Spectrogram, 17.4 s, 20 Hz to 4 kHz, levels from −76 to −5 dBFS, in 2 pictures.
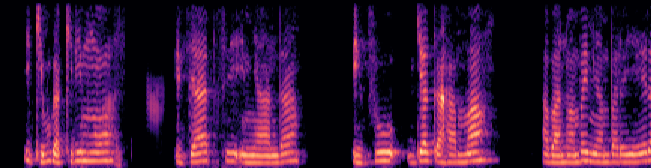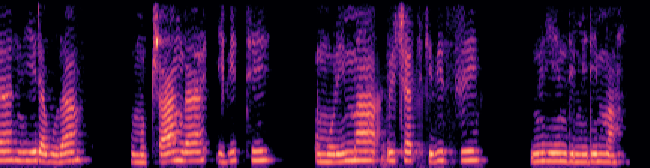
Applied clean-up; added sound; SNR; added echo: neural mask model Resemble Enhance denoiser.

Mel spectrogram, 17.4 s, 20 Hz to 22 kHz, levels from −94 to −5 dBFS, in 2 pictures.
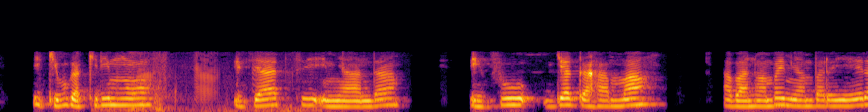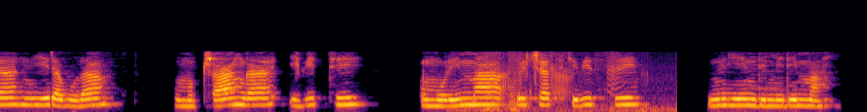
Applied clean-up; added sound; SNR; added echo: none; Fart; 16 dB; none.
